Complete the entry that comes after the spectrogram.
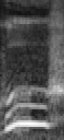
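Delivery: high, loud drawn-out "whoo"; whoop. Acted. Speaker acting out catching herself lost in her head, high whoop. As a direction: let out a sudden high whoo. Acting out sudden self-realization.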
